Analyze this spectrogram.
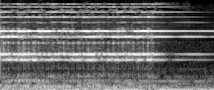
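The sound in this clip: A telephone rings: a steady, bright electronic tone holds for about a second and a half, then fades away, with no voices over it.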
